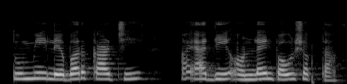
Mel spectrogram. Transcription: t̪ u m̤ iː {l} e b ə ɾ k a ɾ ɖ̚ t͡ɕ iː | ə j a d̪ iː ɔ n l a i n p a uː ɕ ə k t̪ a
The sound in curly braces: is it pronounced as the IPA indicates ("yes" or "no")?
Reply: yes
